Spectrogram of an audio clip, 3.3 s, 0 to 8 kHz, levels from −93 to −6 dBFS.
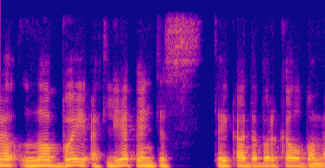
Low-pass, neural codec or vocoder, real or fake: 7.2 kHz; none; real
